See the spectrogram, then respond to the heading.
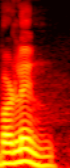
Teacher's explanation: A city called Berlin is stressed on the final syllable.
